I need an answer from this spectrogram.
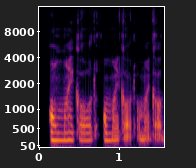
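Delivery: ordinary delivery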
